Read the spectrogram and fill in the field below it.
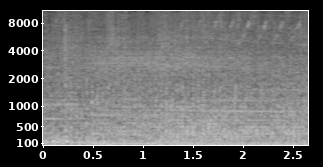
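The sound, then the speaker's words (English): A helicopter flying at the NSF's Lake Hoare field camp by the Canada Glacier drones steadily and loudly throughout, a dense rotor and engine roar with a low, throbbing rumble that stays constant. “Everything comes in by helicopter.”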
